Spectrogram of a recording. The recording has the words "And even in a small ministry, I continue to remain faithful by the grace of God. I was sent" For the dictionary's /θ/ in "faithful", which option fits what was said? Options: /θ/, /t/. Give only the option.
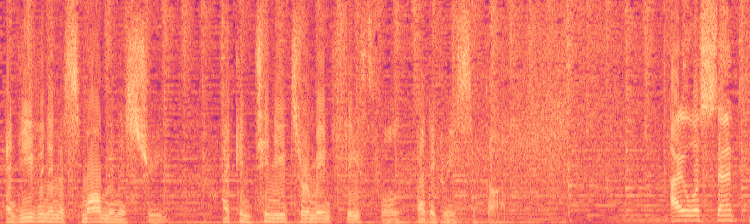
/θ/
